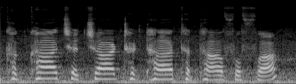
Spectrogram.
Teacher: ਅਨਾਦੀ ਅਤੇ ਮਹਾਪ੍ਰਾਂਤ ਧੁਨੀਆਂ ਹਨ ਖੱਖਾ, ਛੱਛਾ, ਠੱਠਾ, ਥੱਥਾ, ਫੱਫਾ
